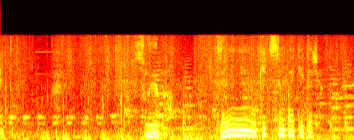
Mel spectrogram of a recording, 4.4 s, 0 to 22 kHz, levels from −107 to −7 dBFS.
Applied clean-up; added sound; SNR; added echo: none; Computer keyboard + Crumpling, crinkling; 15 dB; none.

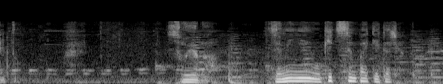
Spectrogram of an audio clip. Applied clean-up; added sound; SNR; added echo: none; none; none; none.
